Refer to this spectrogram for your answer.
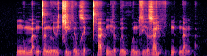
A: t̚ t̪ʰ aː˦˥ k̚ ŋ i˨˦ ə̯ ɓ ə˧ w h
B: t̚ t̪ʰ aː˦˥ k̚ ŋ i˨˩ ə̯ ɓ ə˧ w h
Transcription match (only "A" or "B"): B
